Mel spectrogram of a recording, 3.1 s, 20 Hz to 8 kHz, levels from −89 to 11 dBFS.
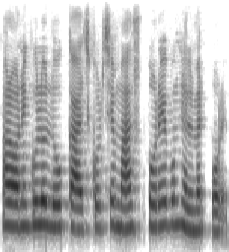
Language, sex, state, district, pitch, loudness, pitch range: Bengali, female, West Bengal, Jhargram, 225 Hz, -18 LUFS, 210-240 Hz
